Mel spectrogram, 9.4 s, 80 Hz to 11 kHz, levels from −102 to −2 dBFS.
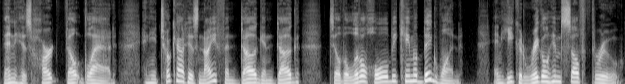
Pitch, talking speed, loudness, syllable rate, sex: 150 Hz, 185 wpm, -19 LUFS, 4.6 syllables/s, male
